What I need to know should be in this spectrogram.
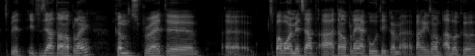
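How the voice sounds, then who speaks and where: A man's medium-pitched voice moves at a moderate pace with monotone, flat intonation. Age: 20s. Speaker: army reservist and student. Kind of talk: casual interview.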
